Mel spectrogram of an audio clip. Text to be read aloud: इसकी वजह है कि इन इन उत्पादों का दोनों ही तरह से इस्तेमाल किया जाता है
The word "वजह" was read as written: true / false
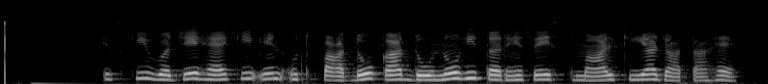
true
